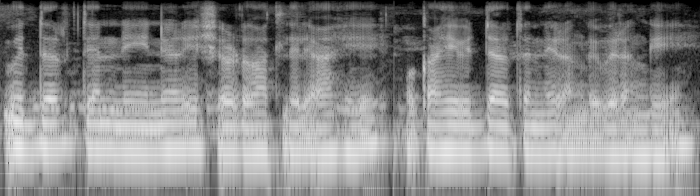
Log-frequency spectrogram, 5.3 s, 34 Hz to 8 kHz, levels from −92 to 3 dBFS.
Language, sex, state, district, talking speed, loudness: Marathi, female, Maharashtra, Dhule, 115 wpm, -15 LUFS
